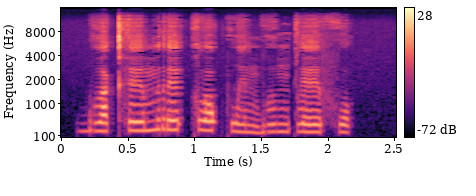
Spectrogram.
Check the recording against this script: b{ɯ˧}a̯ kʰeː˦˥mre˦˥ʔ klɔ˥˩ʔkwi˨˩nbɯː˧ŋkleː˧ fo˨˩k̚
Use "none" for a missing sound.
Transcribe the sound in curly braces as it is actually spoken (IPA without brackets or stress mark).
ɯ˧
